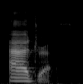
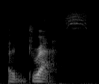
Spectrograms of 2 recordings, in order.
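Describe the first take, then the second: First: The stress is on the first syllable. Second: The stress is on the second syllable. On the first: It is a noun meaning a location. "If I make the first syllable stronger" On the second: It is a verb meaning to speak to someone. "It becomes a verb if I stress the second syllable"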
